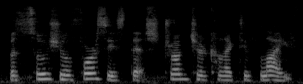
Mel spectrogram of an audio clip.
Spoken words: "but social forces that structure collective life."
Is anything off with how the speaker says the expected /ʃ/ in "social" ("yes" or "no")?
no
